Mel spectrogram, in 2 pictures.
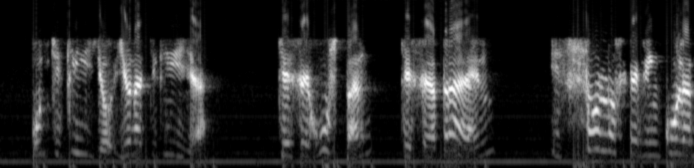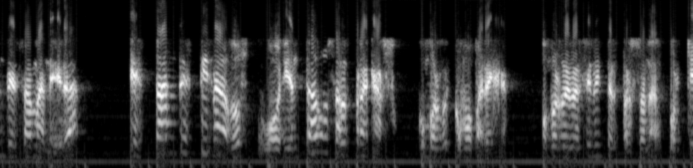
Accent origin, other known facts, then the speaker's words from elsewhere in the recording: Puente Alto, Santiago Metropolitan Region, Chile; nacido y criado en Puente Alto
